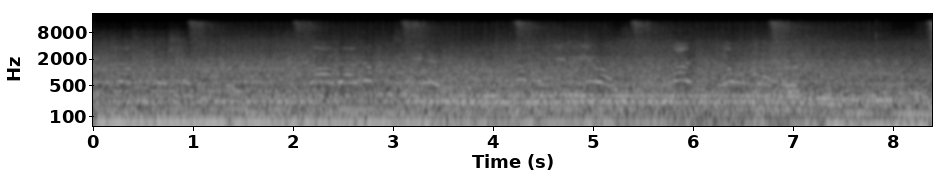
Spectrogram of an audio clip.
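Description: Airboat's engine and caged rear propeller running steadily underway, a continuous low drone.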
